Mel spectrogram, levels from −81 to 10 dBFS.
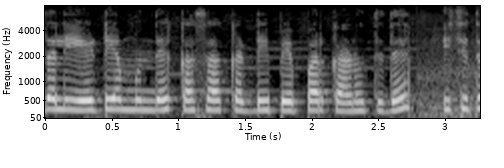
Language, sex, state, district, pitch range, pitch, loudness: Kannada, female, Karnataka, Bangalore, 245-270 Hz, 255 Hz, -14 LUFS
